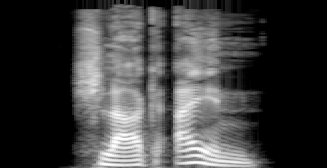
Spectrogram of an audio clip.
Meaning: singular imperative of einschlagen
- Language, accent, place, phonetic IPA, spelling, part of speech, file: German, Germany, Berlin, [ˌʃlaːk ˈaɪ̯n], schlag ein, verb, De-schlag ein.ogg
